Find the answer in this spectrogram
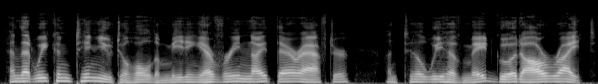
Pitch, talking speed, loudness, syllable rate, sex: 120 Hz, 180 wpm, -18 LUFS, 4.7 syllables/s, male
